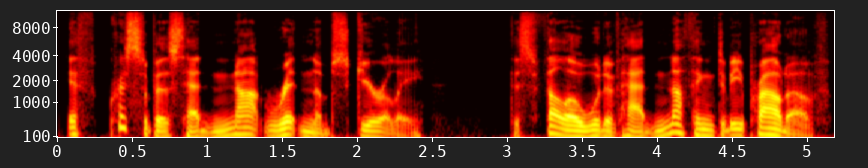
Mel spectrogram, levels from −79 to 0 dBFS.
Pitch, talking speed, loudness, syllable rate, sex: 105 Hz, 185 wpm, -20 LUFS, 5.4 syllables/s, male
